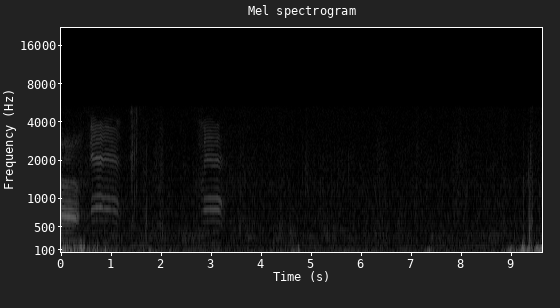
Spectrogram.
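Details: Bleating sheep give two quavering, buzzy bleats close together early on, followed by a long stretch of quiet low background noise with a few faint knocks.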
